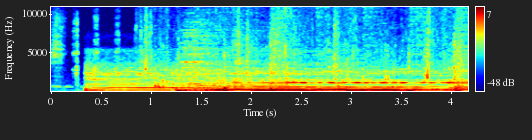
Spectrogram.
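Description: Background music that comes in suddenly about a third of a second in with held, sustained tones, joined by low drum hits from about a second in.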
